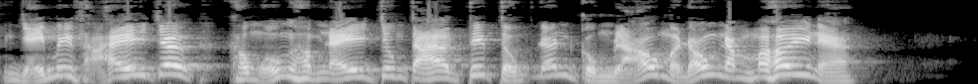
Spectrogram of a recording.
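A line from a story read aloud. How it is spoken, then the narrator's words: Man laughing loudly. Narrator (Vietnamese): Người đàn ông cười lớn nói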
